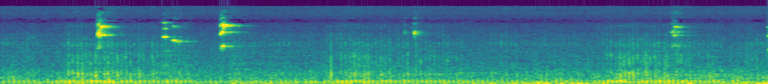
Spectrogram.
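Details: Domestic cat purring softly before falling asleep: a low, steady rumbling hum runs through the clip, with a few brief high bird chirps breaking in around the first two seconds and again near the end.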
